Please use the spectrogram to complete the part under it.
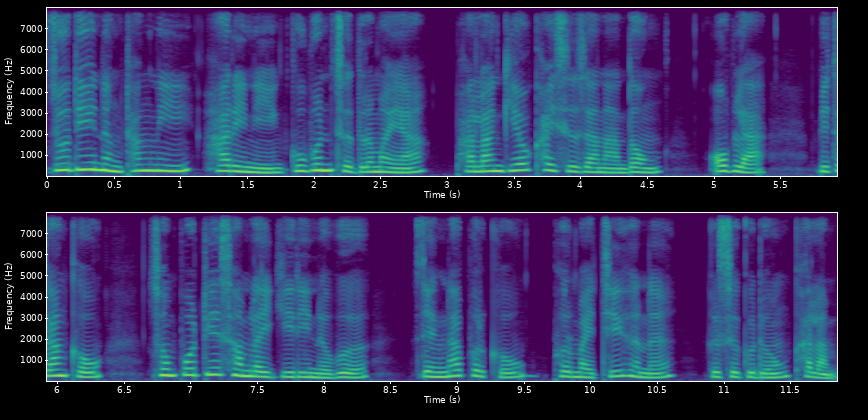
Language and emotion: Bodo, neutral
